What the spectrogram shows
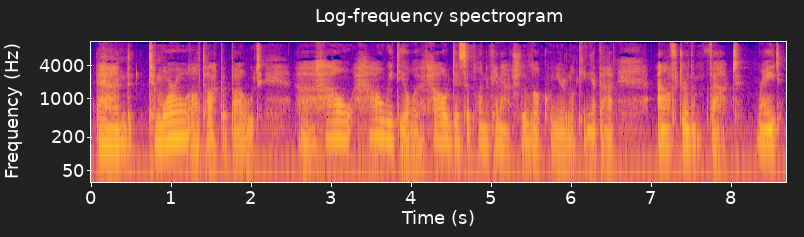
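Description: A middle-aged woman talks through parenting advice in a deep, very breathy voice with a gravelly edge. She sounds earnest and encouraging, and often checks in with "you know" and "right?". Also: lively intonation, moderate pace. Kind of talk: casual spoken advice talk.

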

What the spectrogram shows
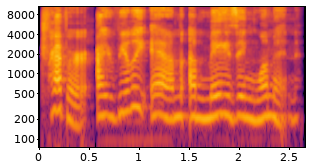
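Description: A woman's voice: fairly high pitch, normal speed, very noisy, lightly acted. A woman playing an earnest superhero bride. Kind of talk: audio drama acting.

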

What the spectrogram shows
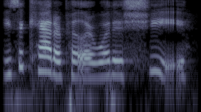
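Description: A high-pitched woman reacting to a movie in casual chat. She is expressive and gushing, as if talking to someone beside her. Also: moderate pace, creaky. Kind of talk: casual film-watching chat.

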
